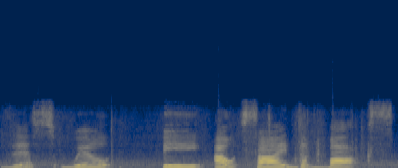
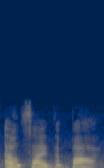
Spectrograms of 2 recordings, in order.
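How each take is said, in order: First: Slow, drawn-out call, much louder; bingo caller. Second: Said in the usual way. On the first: Pretend. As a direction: stretch each word like calling a bingo number. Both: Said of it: "let me tell you what call this is".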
